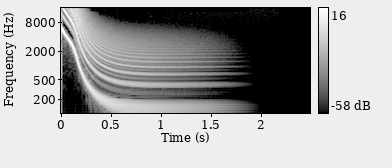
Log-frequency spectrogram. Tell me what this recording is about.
EH CRASH DRUM60
electro harmonix crash drum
